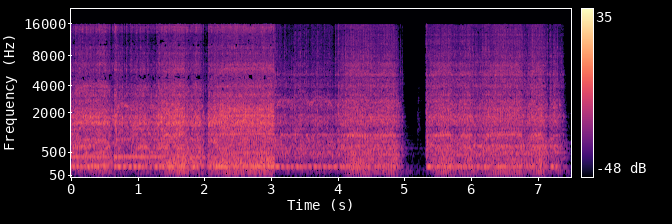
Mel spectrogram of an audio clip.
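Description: A sewing machine stitches free-motion embroidery on fabric in a continuous fast whirring hum that shifts slightly in pace, cuts out for a brief moment, then resumes at a steady speed.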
